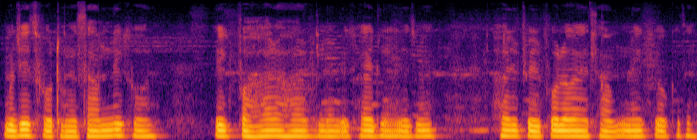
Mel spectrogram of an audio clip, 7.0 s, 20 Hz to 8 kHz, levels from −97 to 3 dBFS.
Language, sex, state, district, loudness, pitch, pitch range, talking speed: Hindi, male, Madhya Pradesh, Umaria, -16 LUFS, 115 Hz, 115-120 Hz, 165 wpm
